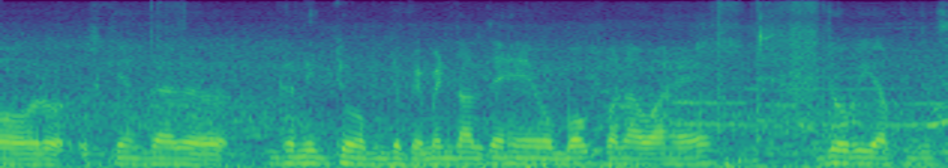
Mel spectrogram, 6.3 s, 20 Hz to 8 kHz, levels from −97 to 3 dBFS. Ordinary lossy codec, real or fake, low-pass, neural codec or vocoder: none; real; none; none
